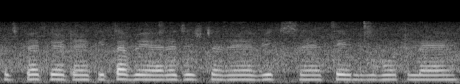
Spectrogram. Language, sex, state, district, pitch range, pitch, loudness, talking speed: Hindi, female, Rajasthan, Jaisalmer, 220-225 Hz, 220 Hz, -17 LUFS, 170 wpm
